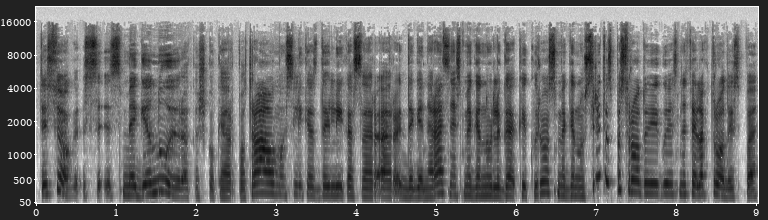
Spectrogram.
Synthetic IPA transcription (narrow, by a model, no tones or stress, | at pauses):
t̪ʲiɛsʲoːksʲsʲmʲɛɡʲɛnuːiːɾɐkɐʃkoːkʲɛɐrpoːt̪ɾɐʊmoslʲikʲɛsd̪ɐlʲiːkɐsɐrɐrd̪ʲɛɡʲɛnʲɛɾɑːtt͡sʲɪnʲeːsʲmʲɛɡʲɛnuːlʲɪɡɐkɐɪkʊɾʲoːssʲmʲɛɡʲɛnuːsʲɾʲiːt̪ʲɪspɐsʲɪɾoːd̪oːjɛɪɡʊjɛsnʲɛt̪ʲɛlʲɛkt̪ɾoːd̪ɐɪspɐ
